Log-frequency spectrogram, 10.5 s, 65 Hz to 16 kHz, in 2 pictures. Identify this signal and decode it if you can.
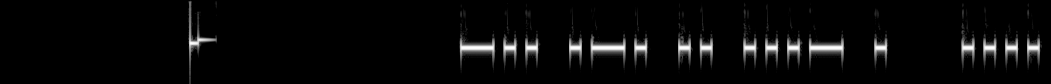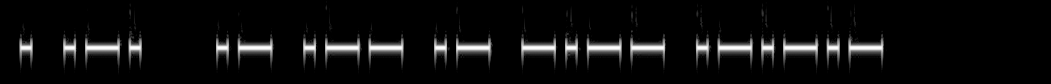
Morse code, heard as a keyed tone, about 21 wpm, 700 Hz. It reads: DRIVE HER AWAY.
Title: Sentences from Top 1000 Words - Review Part 2 - 22wpm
